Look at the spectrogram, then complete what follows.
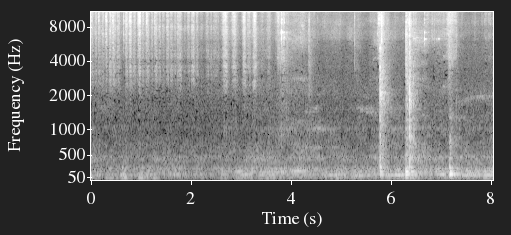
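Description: Quiet room with three soft taps or scrapes in the second half, from a hand and pen being handled and set down on drawing paper.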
